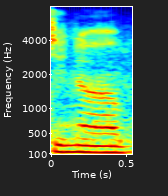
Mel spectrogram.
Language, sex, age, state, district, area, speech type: Dogri, male, 18-30, Jammu and Kashmir, Reasi, rural, spontaneous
